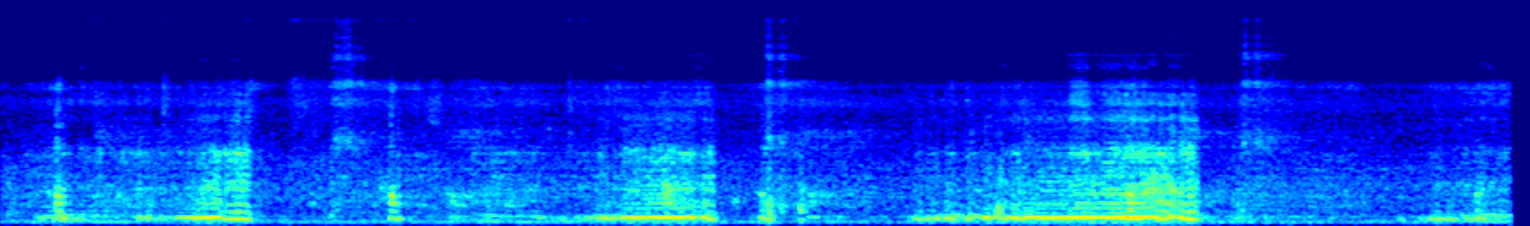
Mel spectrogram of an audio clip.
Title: sleepy piggies! #bondedoakacres #farmlife #kunekune #snoring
